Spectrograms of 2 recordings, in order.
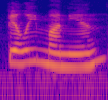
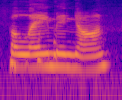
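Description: First: It is pronounced like Philly munions. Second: It is pronounced like filet mignon. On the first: The speaker calls it wrong. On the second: The speaker calls it right.

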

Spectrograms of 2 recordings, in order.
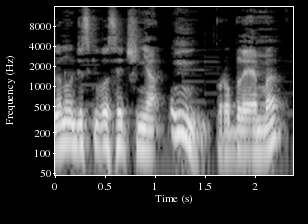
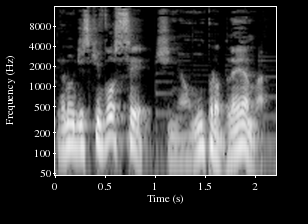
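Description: First: The word "um" is stressed. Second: The word "você" is stressed.

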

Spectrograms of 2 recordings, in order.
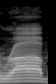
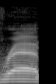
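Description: First: The vowel sounds like the o in cob. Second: The vowel sounds like the a in cab. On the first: This is the name as it is supposed to be pronounced. The speaker calls it right. "I should be [name] instead of Rab" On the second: This is how everyone in Philadelphia always said it. The speaker calls it wrong. "They always said Rab"

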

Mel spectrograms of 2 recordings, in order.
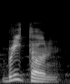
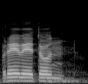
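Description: First: The name has an English pronunciation. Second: The name has a Chilean Spanish pronunciation. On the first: The speaker calls it right. "así se pronuncia realmente" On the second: The speaker calls it wrong. "no se pronuncia como lo pronunciamos"

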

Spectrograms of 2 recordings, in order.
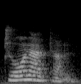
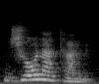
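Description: No difference in how they are said.

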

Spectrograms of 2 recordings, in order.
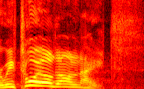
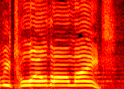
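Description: First: The line is said in a calm, even tone. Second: The line is said in an irritated, bothered tone. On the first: The speaker calls it wrong. "No, he doesn't say it like that" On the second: The speaker calls it right. "He said"

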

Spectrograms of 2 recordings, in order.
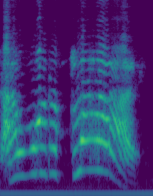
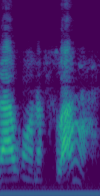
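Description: First: It is yelled loudly and emotionally. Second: It is said at normal, quiet volume.

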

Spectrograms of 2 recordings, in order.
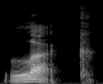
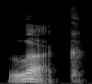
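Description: Both takes have the same delivery.

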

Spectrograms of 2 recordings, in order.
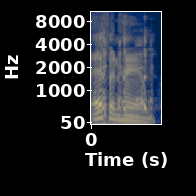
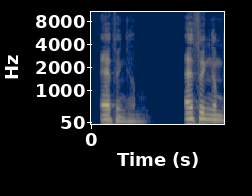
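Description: First: The ending is a full, clear 'ham'. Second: The ending is reduced, like in Buckingham. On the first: This is how locals say it. The speaker calls it right. "this is Effingham" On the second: This is how outsiders on television said it. The speaker calls it wrong. "they were pronouncing it Effingham County"

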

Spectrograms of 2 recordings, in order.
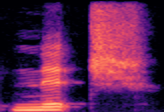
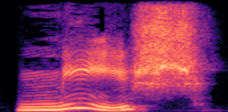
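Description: First: It is said with a T sound. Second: It is said without a T sound. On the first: "it's pronounced niche with a T, ... in American and Canadian English" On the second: "and niche in British English"

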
